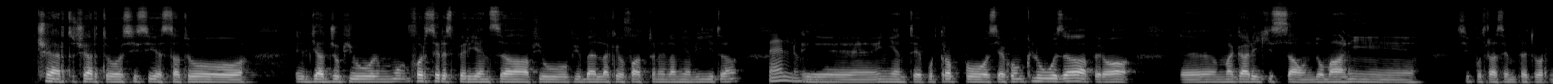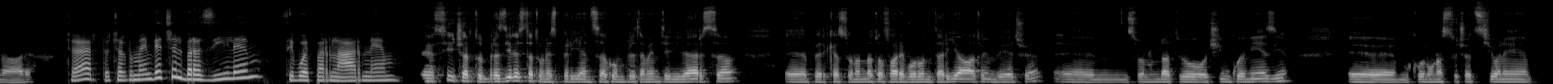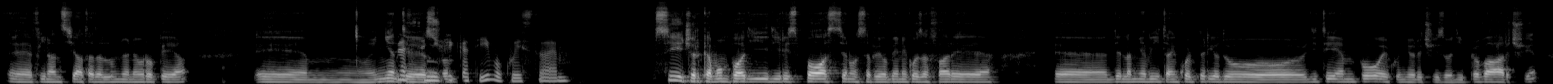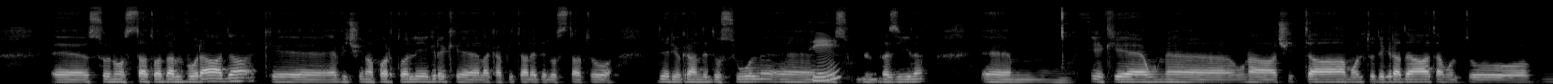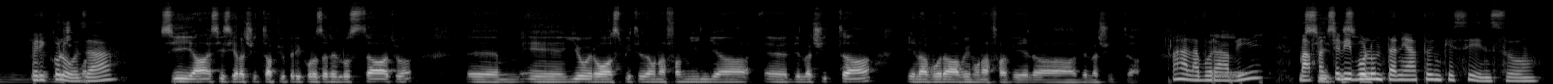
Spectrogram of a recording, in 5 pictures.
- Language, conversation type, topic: Italian, podcast, Come è cambiata la tua identità vivendo in posti diversi?
- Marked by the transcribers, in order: tapping; other background noise; "Sul" said as "Sun"; "volontariato" said as "volontaniato"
